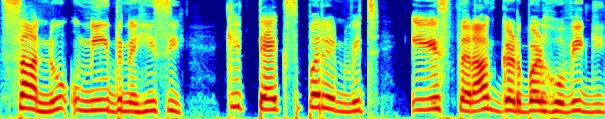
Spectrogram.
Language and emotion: Punjabi, disgusted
